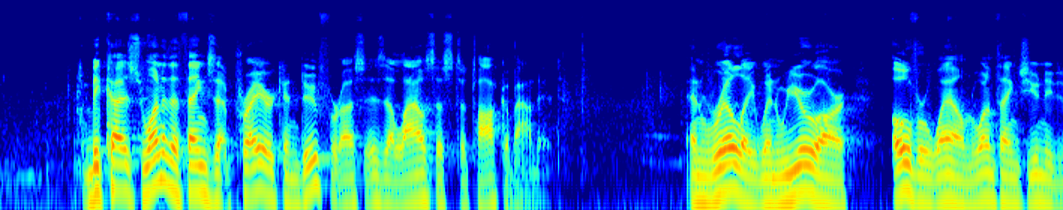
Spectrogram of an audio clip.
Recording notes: Sermon preached at Mid County Baptist Church.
